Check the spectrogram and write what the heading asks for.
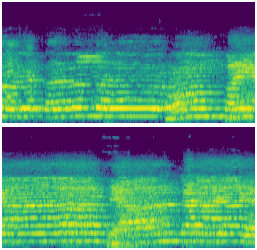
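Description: Devotional chanting of puja mantras: a voice holding long steady notes with short sliding turns between phrases.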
